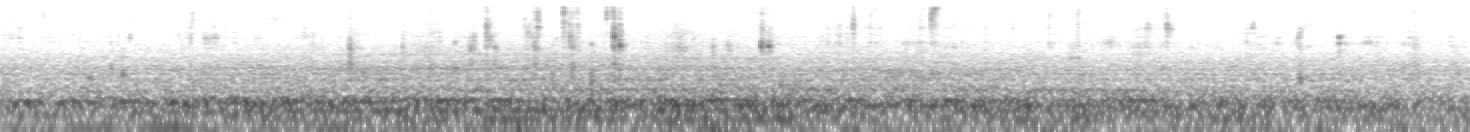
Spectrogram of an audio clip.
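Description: A person biting into and chewing a sauced chicken wing close to the microphone, with many small wet mouth clicks, densest in the middle. Underneath is a steady low hum in the car cabin.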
